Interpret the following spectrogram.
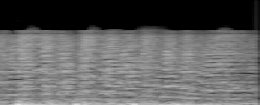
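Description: Brass band music with a steady beat of about two a second.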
